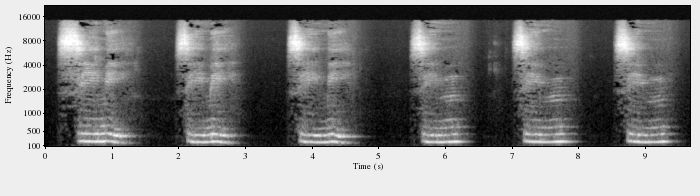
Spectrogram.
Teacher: If I just say see-m the beginning of me, my lips are still closed.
